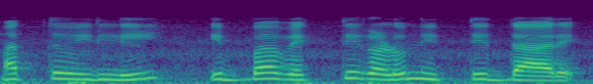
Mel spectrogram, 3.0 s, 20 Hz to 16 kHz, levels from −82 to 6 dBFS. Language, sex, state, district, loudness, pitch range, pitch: Kannada, female, Karnataka, Bangalore, -14 LUFS, 215-250 Hz, 235 Hz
